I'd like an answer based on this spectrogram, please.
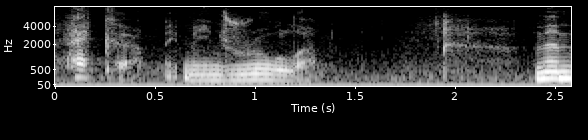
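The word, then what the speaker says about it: heqa: and that's written with two symbols and that's pronounced hecka it means ruler and then the third of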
